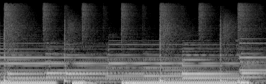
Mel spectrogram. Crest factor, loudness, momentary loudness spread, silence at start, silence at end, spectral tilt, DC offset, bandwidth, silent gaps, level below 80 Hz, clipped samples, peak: 12 dB; -19 LUFS; 4 LU; 0 s; 0 s; -6.5 dB/octave; under 0.1%; 19 kHz; none; -20 dBFS; under 0.1%; -4 dBFS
